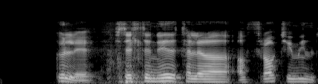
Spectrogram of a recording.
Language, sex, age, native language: Icelandic, other, 13, Icelandic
